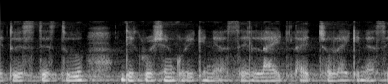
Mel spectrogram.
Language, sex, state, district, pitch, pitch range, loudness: Nagamese, female, Nagaland, Dimapur, 180 Hz, 175-190 Hz, -19 LUFS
